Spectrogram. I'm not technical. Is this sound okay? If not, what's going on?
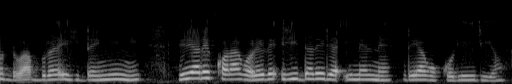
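No. Throughout the speech, the treble flickers and drops out under a gritty haze, likely from heavy Bluetooth SBC compression starving the upper frequency bands of data.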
